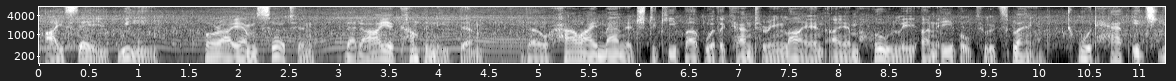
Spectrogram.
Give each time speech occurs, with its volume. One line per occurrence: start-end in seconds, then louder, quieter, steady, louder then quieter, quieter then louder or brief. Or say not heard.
0.1-11.2 steady.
